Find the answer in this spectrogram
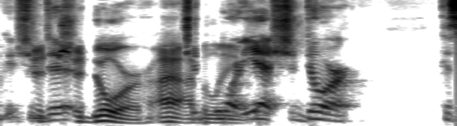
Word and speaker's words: Shedeur: Shedeur, is it how you pronounce his name? Shedeur, I believe.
